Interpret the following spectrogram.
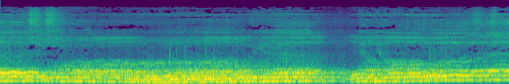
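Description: Male voices chanting sholawat, Islamic devotional praise of the Prophet, into microphones: a slow, drawn-out melody with a brief dip about four seconds in before the chant picks up again.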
